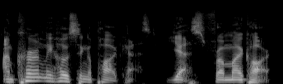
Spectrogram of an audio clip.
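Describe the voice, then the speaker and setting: A man's voice: fairly low pitch, animated, moderate pace, no room sound. A man hosting a podcast from his parked car, chatting casually with friendly bursts and fillers. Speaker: podcast host. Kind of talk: casual chat. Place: parked car in a grocery store lot.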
